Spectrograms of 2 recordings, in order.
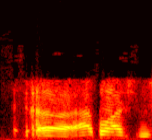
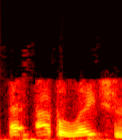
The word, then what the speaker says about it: Appalachian: Yeah, I want to talk to Patrice about him cracking on Appalachian State. And it's not Appalachian, it's Appalachian.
